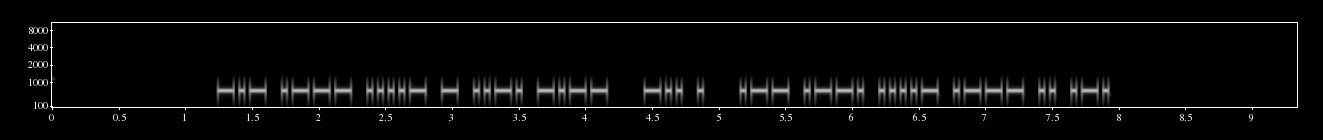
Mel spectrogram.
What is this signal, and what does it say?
Morse code, heard as a keyed tone, about 30 wpm, 700 Hz. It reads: KJ4TFY DE WP4JIR
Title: USA Callsign DE Callsign 30wpm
